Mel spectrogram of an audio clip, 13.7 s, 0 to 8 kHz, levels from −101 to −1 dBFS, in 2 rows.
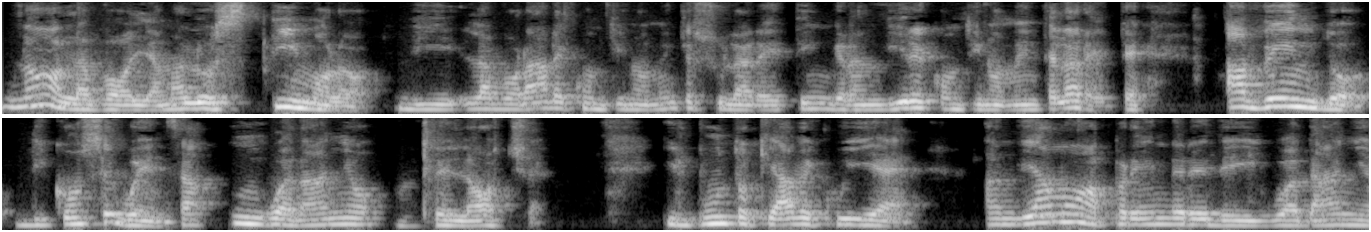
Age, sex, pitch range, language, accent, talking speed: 30-49, male, 130-165 Hz, Italian, native, 135 wpm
